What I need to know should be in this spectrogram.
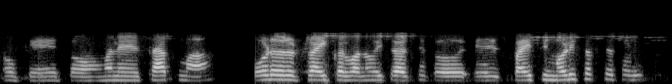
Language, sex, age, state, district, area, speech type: Gujarati, female, 30-45, Gujarat, Rajkot, urban, conversation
